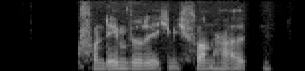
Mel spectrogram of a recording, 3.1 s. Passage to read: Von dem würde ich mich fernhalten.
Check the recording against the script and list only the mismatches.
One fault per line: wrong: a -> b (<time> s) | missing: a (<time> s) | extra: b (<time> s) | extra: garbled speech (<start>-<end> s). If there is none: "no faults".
no faults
